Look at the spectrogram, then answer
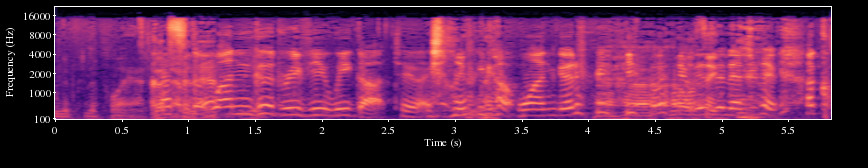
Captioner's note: laughs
